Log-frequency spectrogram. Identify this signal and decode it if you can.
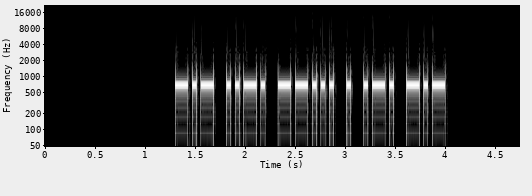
Morse code, heard as a keyed tone, about 28 wpm, 700 Hz. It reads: KF7ERK
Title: USA Call Signs Repeated 3x 28wpm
